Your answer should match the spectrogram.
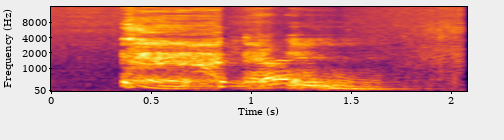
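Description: A man clearing his throat once, loudly: a sudden rasp about half a second in, followed by a voiced rumble lasting about a second.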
